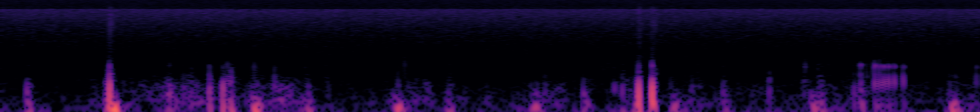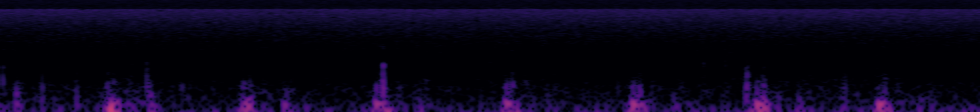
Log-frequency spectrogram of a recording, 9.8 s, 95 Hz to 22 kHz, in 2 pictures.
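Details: Heart sounds with frequent arrhythmia: dull heartbeats around 85 per minute with uneven spacing between beats, fitting frequent irregular beats.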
